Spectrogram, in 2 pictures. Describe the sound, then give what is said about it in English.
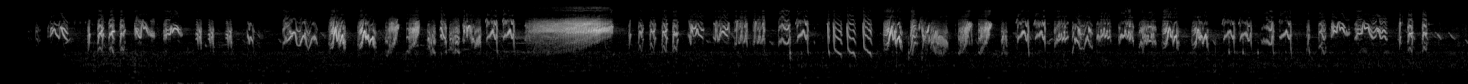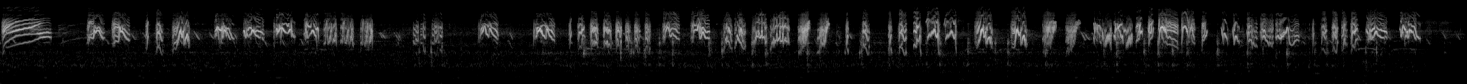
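Pine siskin calls and song: a steady run of buzzy, twittering chirps and raspy trills, continuous for about half a minute, with rising zreee notes mixed in and no voices. “So that's the sound of the pine siskin.”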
